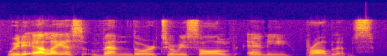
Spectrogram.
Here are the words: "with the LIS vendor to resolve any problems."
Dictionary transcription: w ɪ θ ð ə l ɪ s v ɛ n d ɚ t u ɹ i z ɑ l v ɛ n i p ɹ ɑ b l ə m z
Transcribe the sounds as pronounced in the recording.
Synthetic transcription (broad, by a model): w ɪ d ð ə l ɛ s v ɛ n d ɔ t u ɹ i s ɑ l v ɛ n i p ɹ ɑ b l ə m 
